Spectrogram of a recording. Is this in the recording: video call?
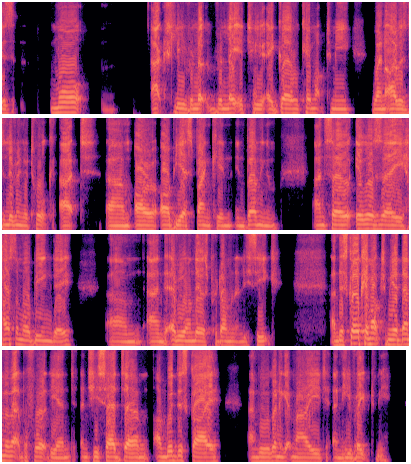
yes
